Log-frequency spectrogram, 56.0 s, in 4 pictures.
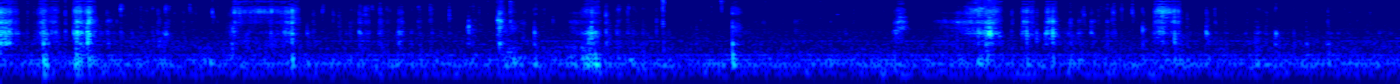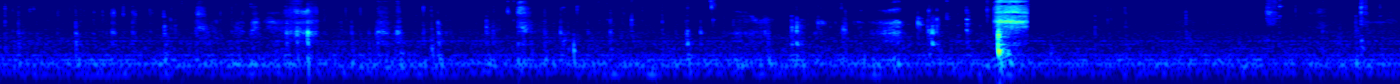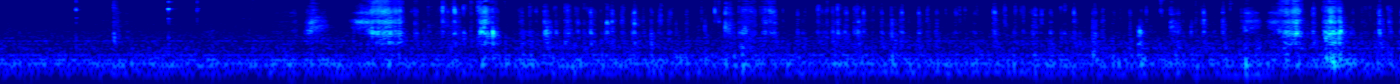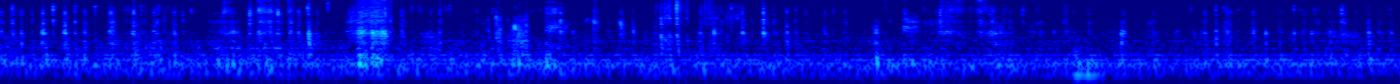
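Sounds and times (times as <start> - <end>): person chewing and eating: 0.0 - 24.3, 28.7 - 56.0.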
